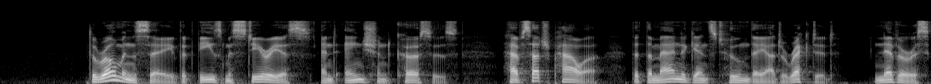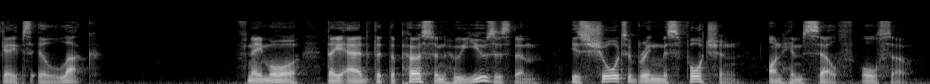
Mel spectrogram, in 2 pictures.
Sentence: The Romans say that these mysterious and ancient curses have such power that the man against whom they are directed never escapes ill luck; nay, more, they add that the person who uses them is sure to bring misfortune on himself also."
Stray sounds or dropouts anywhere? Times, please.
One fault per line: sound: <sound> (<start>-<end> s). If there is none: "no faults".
no faults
